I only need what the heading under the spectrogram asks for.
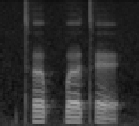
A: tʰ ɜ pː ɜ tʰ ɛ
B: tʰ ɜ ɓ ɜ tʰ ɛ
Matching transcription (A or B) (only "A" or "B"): A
